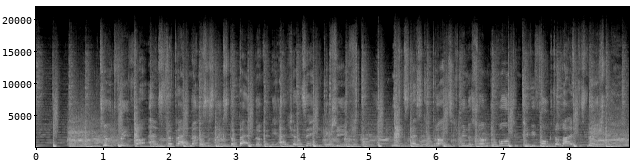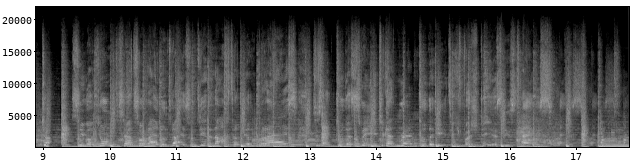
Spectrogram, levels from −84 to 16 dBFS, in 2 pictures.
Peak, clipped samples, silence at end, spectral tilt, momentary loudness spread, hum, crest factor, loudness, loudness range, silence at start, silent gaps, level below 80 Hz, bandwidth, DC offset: -2 dBFS; under 0.1%; 0 s; -4 dB/octave; 3 LU; none; 18 dB; -19 LUFS; 1 LU; 0 s; none; -28 dBFS; 19.5 kHz; under 0.1%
